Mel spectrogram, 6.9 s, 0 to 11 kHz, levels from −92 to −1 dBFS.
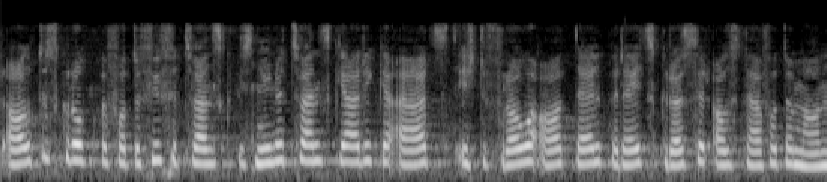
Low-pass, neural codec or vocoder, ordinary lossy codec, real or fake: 7.2 kHz; codec, 16 kHz, 16 kbps, FunCodec, trained on LibriTTS, 50 frames a second; AAC, 32 kbps; fake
